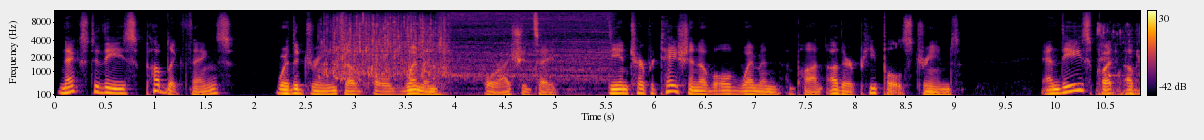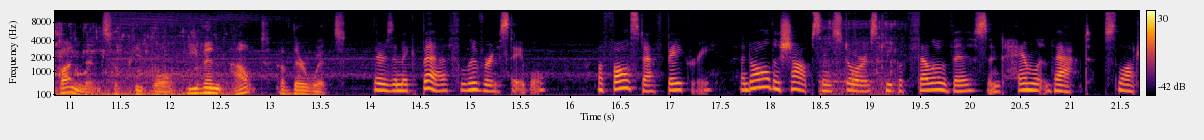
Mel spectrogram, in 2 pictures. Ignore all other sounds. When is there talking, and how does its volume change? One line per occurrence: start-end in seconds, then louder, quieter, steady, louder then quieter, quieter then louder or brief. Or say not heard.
0.0-21.6 steady.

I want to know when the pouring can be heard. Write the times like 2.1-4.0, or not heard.
2.6-4.0, 10.4-12.8, 18.4-19.4.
